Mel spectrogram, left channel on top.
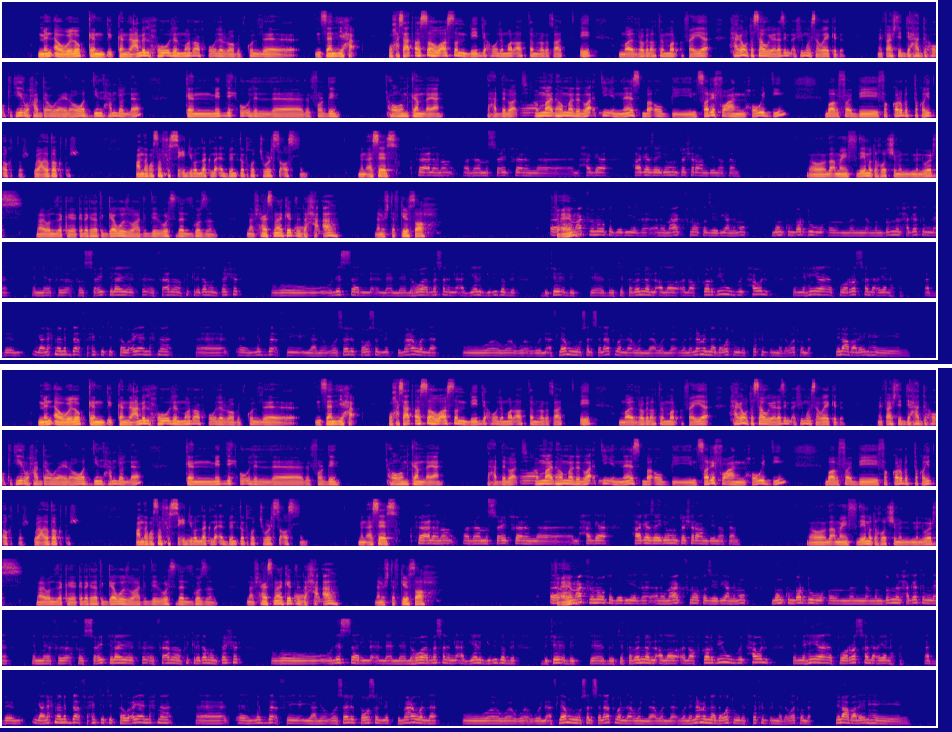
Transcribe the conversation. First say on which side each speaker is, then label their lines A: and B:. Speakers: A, in the centre; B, on the right.
A: من اوله كان كان عامل حقوق للمراه وحقوق للراجل كل آه، انسان ليه حقه وساعات اصلا هو اصلا بيدي حقوق للمراه اكتر من الراجل ساعات ايه ما الراجل اكتر من المراه فهي حاجه متساويه لازم يبقى في مساواه كده ما ينفعش تدي حد حقوق كتير وحد حقوق قليله هو الدين الحمد لله كان مدي حقوق لل... للفردين حقوقهم كامله يعني لحد دلوقتي
B: اه
A: هم
B: س...
A: هم دلوقتي
B: م-
A: الناس بقوا بينصرفوا عن حقوق الدين بقوا بيف- بيفكروا بالتقاليد اكتر والعادات اكتر عندك مثلا في الصعيد
B: م-
A: يقول لك لا البنت ما تاخدش ورث اصلا من اساسه
B: فعلا آه، انا من الصعيد فعلا آه، الحاجه حاجه زي دي منتشره عندنا فعلا
A: هو لا ما ينفع ليه ما تاخدش من من الورث لا يقول لك هي كده كده تتجوز وهتدي الورث ده لجوزها لا مفيش حاجه اسمها كده
B: اه
A: ده حقها
B: فعلا
A: ده مش تفكير صح فاهم
B: آه، انا معاك في نقطه زي دي انا معاك في نقطه زي دي يعني مو- ممكن برضو آه، من من ضمن الحاجات ان ان في في الصعيد تلاقي ف- فعلا الفكر ده منتشر و- ولسه ال- ال- ال- اللي هو مثلا الاجيال الجديده ب- بت بت بتتبنى ال- ال- الافكار دي وبتحاول ان هي تورثها لعيالها أب- يعني احنا نبدا في حته التوعيه ان احنا آه، آه، نبدا في يعني وسائل التواصل الاجتماعي ولا و- و- و- والافلام والمسلسلات ولا ولا ولا ولا نعمل ندوات ونكتفي بالندوات ولا نلعب على انهي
